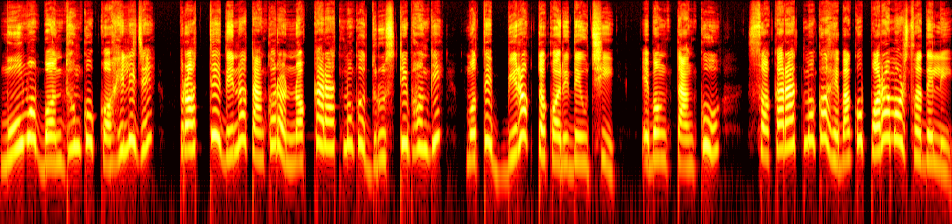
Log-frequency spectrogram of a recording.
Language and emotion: Odia, angry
